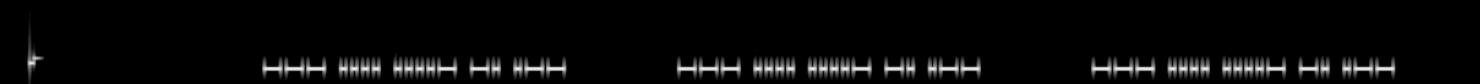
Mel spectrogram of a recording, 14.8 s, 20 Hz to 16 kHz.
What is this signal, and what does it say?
Morse code, heard as a keyed tone, about 22 wpm, 700 Hz. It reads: OH4NW OH4NW OH4NW
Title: DXCC-100 Call Signs - 5 Characters - Repeated 3x - 22wpm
